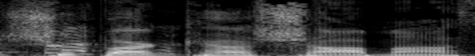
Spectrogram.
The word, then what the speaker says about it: Shubhankar Sharma: Shubhankar Sharma. – So, ich hätte jetzt am Anfang gesagt Chewbacca, aber das war was anderes. Das war jemand anders. Shubhankar Sharma, so heißt er, keine Witze mit Namen, also auch nicht böse gemeint, lieber Herr Sharma.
